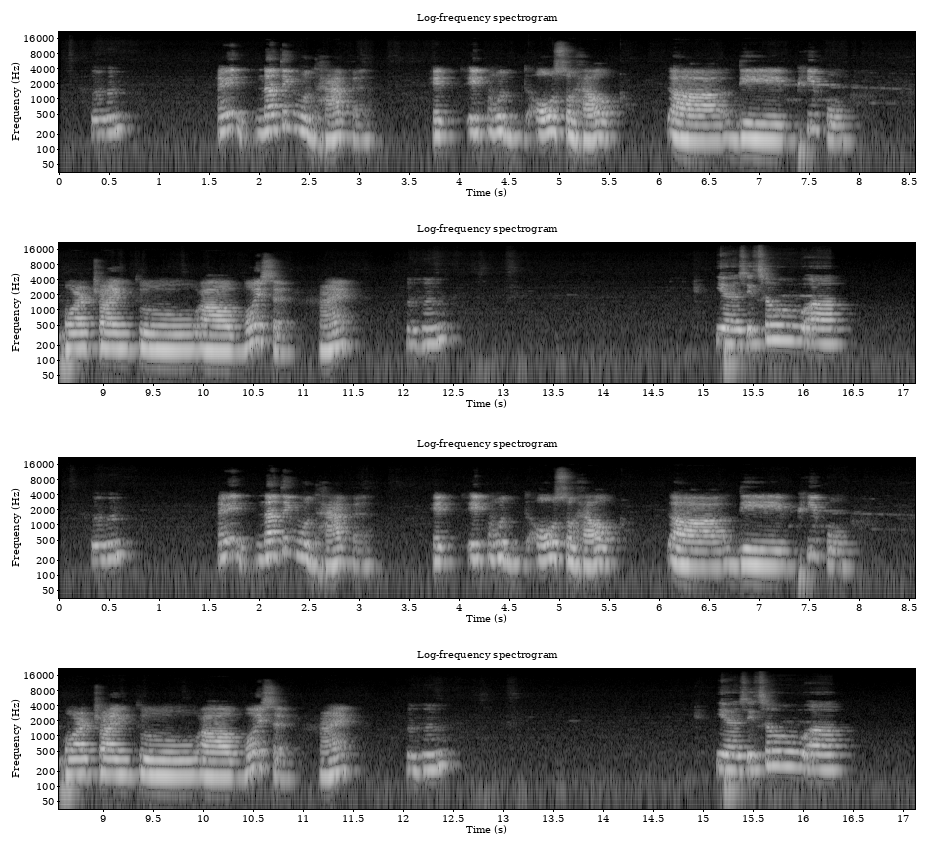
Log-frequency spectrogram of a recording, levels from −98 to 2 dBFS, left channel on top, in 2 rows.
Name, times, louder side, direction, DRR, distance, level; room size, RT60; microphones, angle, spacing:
voice 1, 0.3-0.6 12.0-12.4 15.1-16.3, left 1 dB, 70° left, -1 dB, 1.6 m, -30 dB
voice 2, 1.6-3.1 3.7-5.5 6.1-7.9 8.6-10.8 11.2-11.4, left 1 dB, 90° left, -3 dB, 1.1 m, -29 dB
4.7 x 3.0 x 2.6 m, 0.38 s
head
